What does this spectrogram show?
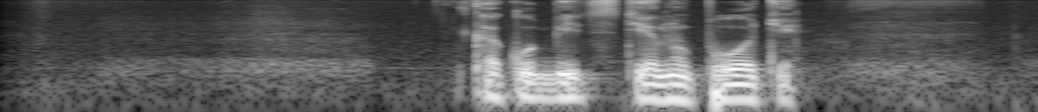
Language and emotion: Russian, neutral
